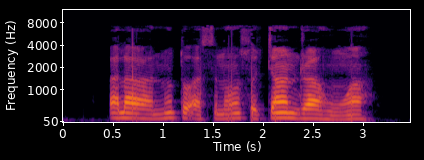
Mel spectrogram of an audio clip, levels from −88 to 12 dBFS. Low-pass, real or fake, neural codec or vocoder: 7.2 kHz; real; none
